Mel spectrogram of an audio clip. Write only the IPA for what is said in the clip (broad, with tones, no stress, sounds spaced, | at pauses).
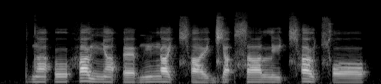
d ã˨ ʔ o˨ h a˦˨ ʊ̯ ɲ ã˨ ʔ ɛ˨ b ĩ˦ ŋ a˦˨ ɪ̯ t͡ɕʰ a˨ ɪ̯ d͡ʑ ä˦ ʔ sʰ ä˦ l i˨ t͡ɕʰ a˦˨ ʊ̯ t͡ɕʰ ɔ˨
